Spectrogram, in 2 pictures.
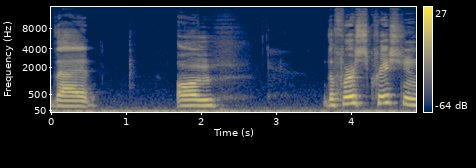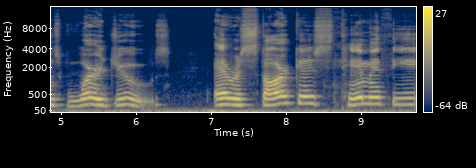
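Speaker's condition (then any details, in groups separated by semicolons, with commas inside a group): Cerebral palsy, mixed, mild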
